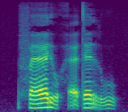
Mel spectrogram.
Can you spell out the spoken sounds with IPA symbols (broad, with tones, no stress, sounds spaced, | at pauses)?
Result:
f æː˨˦ ɾʲ o˩ h æ̰˩˧˩ t ɛ˦ r u˩˧˩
